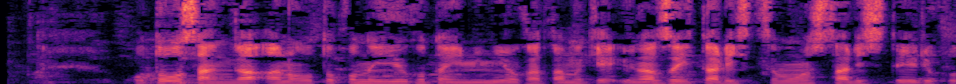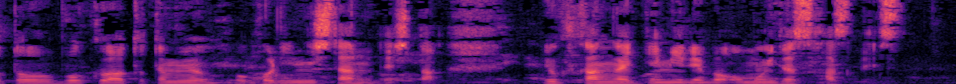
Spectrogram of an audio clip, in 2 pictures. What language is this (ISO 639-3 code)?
jpn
